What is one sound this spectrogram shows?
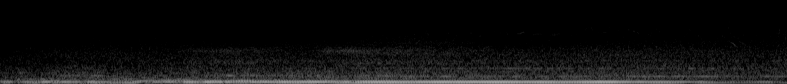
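Clothing rustles and dirt scrapes as someone crawls along the ground.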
